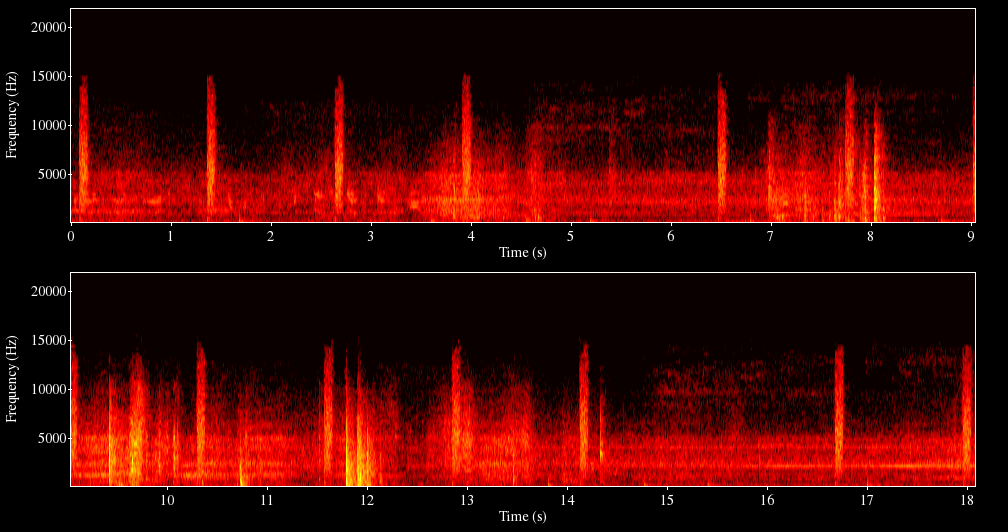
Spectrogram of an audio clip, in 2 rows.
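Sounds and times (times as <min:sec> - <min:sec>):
objects knocking and clattering: 0:11.7 - 0:12.3.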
